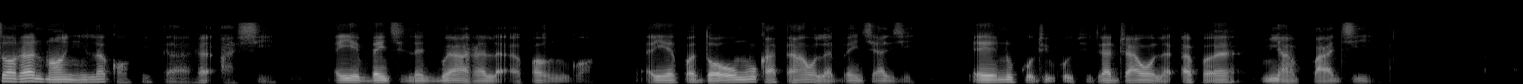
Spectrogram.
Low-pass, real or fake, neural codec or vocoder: 7.2 kHz; fake; codec, 16 kHz, 0.8 kbps, ZipCodec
